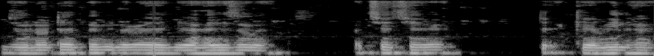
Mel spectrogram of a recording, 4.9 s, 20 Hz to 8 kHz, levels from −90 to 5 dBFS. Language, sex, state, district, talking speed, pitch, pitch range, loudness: Hindi, male, Bihar, Darbhanga, 145 wpm, 125 Hz, 120-125 Hz, -26 LUFS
